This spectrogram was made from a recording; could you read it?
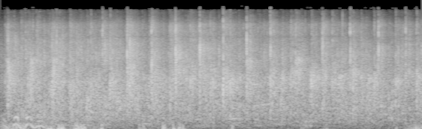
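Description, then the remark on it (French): Sustained applause from an audience for the author of a book, a dense wash of many hands clapping steadily for several seconds with a few louder individual claps standing out, without talking. “Et je voudrais qu'on applaudisse vraiment”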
